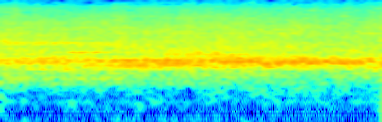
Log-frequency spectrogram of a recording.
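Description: A church congregation shouts and cheers in praise to the king, a dense, continuous roar of many voices that stays loud and steady throughout.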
